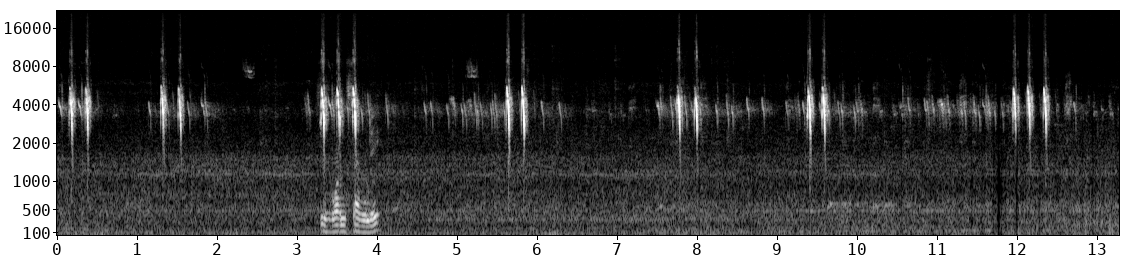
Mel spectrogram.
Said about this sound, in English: Pointing at 170, wild birds are flying around.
